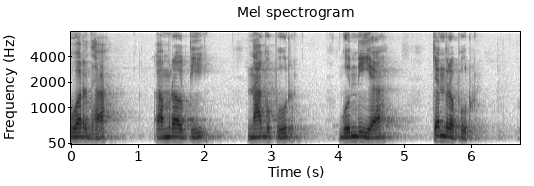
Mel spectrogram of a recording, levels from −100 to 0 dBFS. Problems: constant background noise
